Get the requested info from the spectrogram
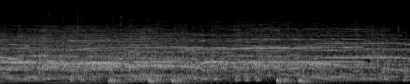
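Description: Crowd of football fans in the stands cheering and shouting, many voices at once, with music playing under it.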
